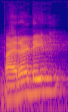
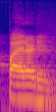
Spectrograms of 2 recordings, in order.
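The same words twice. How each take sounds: First: पैराडिल said with a closing "-en", like pyridine; first pronunciation. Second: पैराडिल said with a closing "-el", like pyridyl; second pronunciation. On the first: Teacher to students, showing the first name variant, "-en" ending. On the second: Teacher to students, showing the second name variant, "-el" ending. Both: Shown as a demonstration. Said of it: "पैराडिन या पैराडिल".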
